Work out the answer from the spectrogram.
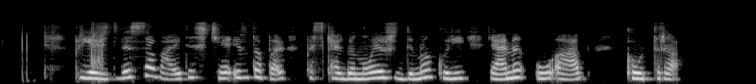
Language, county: Lithuanian, Vilnius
